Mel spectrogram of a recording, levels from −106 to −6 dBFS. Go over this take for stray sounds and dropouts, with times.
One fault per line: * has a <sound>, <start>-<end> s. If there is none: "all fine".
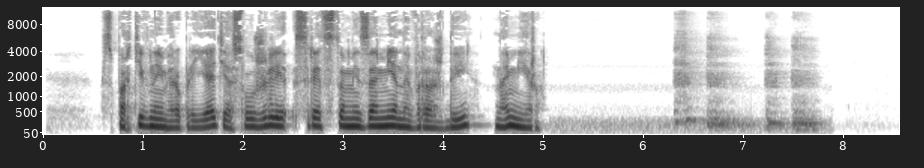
* has a throat clearing, 6.3-7.8 s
